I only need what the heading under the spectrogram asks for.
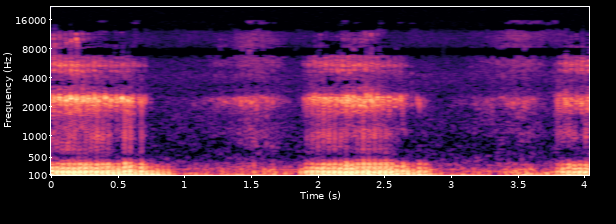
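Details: Shelby, a blue British Shorthair cat almost two years old, purrs indoors in low rumbling bursts about 0.8 seconds long, each followed by a quieter breath, the pattern repeating steadily.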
